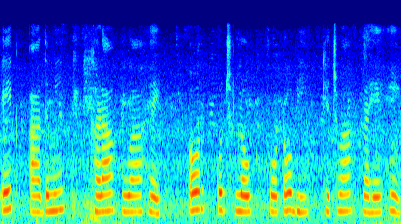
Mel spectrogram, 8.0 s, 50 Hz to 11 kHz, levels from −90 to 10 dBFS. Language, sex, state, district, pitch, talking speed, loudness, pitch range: Hindi, female, Madhya Pradesh, Dhar, 235 Hz, 95 wpm, -16 LUFS, 230-250 Hz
